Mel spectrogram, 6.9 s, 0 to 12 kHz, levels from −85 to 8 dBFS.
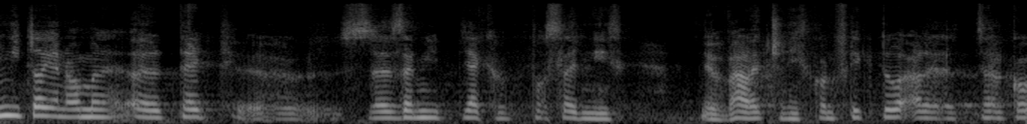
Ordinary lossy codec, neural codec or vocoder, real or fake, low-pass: MP3, 48 kbps; codec, 16 kHz in and 24 kHz out, 0.8 kbps, FocalCodec, streaming, 65536 codes; fake; 10.8 kHz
